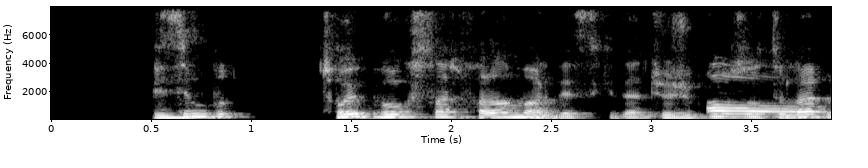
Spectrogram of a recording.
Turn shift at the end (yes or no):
yes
